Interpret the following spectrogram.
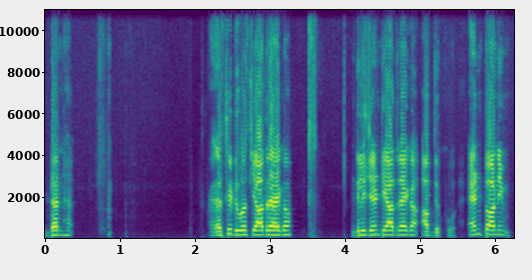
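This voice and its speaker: Guy teaching vocab, keeps asking "what does it mean?", high clear voice. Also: steady tone, takes it slowly, no echo. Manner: rhetorical questions to students, repeats words. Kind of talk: exam-prep vocabulary lesson.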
